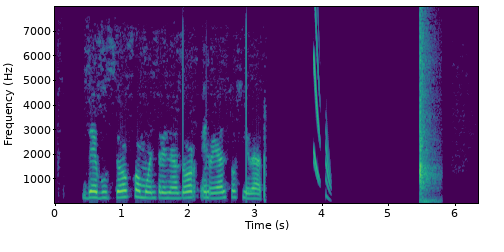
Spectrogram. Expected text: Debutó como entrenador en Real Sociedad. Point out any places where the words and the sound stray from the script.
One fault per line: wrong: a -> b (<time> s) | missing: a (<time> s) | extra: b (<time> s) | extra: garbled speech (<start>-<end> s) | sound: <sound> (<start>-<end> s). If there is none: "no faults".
sound: chirp (3.9-4.2 s)
sound: thud (5.5-5.8 s)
